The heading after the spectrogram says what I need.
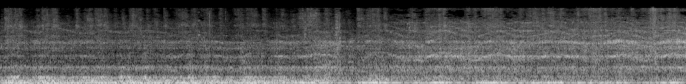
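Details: Engine idling rough: lumpy, uneven idle with irregular low thumps and a faint squeal on top.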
